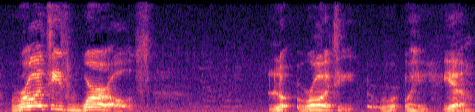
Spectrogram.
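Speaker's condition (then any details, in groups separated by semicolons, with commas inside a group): No condition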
